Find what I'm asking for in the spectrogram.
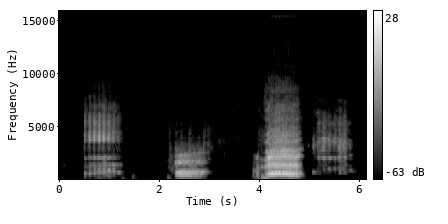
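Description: Four separate bleats of a sheep on a goat and sheep farm, clear and close, spaced apart with quiet gaps between them; the third call is the loudest.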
